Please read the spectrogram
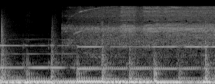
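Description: Angle grinder cutting into a steel coil spring clamped in a vise; the cutting hiss starts about half a second in. Background music with a steady beat plays over it.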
